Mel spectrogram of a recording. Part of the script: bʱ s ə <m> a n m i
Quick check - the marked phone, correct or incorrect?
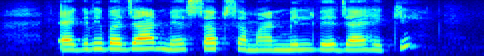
correct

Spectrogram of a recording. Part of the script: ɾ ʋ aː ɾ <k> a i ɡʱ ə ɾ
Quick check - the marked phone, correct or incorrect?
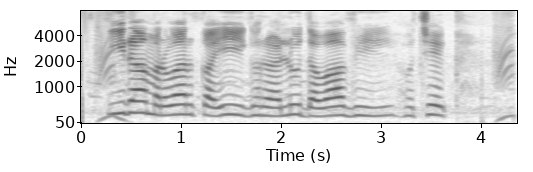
correct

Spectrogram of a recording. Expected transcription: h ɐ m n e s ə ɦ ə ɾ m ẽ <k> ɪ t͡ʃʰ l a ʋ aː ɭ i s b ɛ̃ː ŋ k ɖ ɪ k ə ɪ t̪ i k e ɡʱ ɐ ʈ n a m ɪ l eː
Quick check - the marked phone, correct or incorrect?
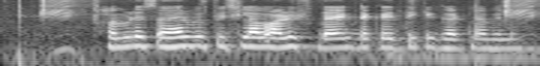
incorrect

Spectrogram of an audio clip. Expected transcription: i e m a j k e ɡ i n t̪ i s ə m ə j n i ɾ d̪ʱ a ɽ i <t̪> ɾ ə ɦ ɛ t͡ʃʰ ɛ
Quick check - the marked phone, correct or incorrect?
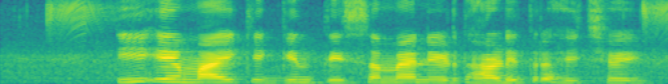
correct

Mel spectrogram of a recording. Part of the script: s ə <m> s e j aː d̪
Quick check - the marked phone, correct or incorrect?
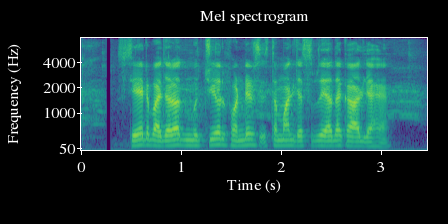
incorrect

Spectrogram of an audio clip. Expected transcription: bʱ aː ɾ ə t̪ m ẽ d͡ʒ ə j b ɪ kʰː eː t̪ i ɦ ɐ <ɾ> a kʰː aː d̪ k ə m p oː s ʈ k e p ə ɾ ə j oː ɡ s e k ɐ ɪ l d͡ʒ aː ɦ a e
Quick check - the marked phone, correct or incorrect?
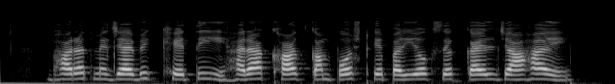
correct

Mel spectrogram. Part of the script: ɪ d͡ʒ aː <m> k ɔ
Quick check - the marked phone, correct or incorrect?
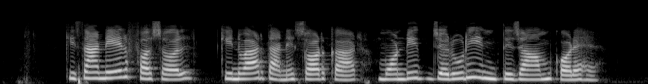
correct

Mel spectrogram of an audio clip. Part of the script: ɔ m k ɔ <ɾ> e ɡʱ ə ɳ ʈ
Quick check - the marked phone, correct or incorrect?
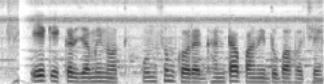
correct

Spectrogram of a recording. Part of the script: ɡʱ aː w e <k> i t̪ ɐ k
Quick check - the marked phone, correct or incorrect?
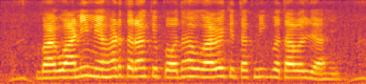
correct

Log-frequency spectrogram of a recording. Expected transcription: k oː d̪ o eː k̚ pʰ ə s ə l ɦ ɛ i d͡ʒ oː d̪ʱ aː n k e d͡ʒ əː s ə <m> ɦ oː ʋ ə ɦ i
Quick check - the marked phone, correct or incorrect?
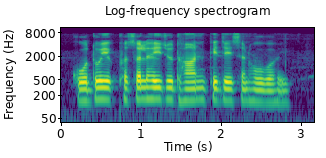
incorrect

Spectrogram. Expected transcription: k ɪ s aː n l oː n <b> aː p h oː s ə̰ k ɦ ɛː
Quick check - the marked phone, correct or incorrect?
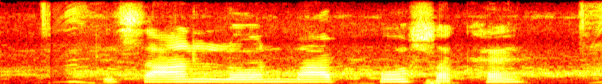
incorrect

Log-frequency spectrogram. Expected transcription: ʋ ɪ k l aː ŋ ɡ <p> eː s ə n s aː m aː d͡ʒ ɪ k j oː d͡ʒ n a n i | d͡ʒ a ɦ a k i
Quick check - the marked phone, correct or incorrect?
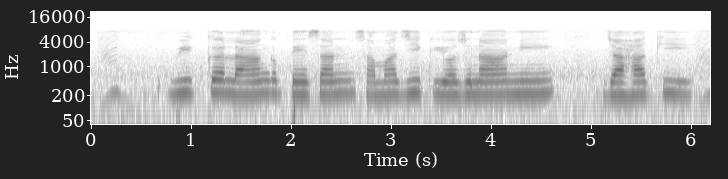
correct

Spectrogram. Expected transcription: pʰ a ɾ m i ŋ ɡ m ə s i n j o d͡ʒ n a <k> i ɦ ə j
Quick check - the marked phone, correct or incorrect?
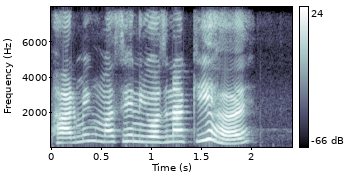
correct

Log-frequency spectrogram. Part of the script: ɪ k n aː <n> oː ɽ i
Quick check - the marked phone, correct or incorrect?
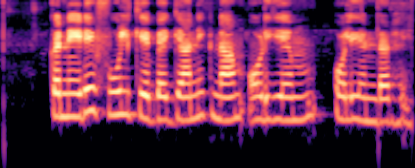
incorrect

